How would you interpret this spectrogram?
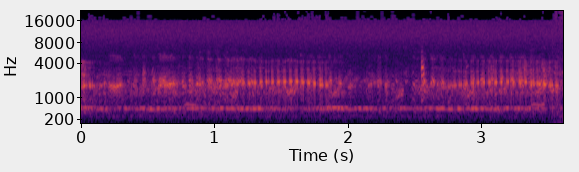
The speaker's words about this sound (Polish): Natomiast na tle tego huczenia są oczywiście rechoty. To żaby jeziorkowe, śmieszki oraz żaby wodne. Żaby jeziorkowe cechują się rechotaniem przeciągłym.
